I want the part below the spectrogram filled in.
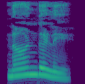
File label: "ನಾಣ್ದಳೆ", Kannada; nāṇdaḷe; (Verb); = ನಾಣ್ಚು.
